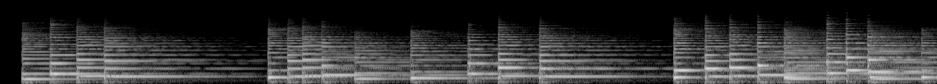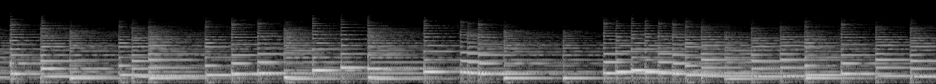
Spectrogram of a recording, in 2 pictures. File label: sample piano line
